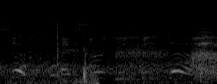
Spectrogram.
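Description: Basketball game broadcast playing faintly on a television: a commentator talking over the game sounds. A sharp click comes a little before the middle, and the sound cuts out for a moment just after it.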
